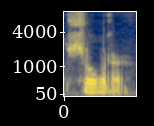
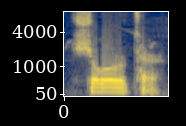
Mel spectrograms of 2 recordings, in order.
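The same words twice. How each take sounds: First: "shorter" with the T softened into a quick tap. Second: "Shorter" with a crisp, fully sounded T; clear T. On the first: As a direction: let the T in "shorter" almost melt into the R. Second variant introduced by "o. ("shorter" con la T suavizada, casi como una R) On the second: Teacher gives two alternative pronunciations. ("Shorter" pronunciado con la T bien marcada) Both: Shown as a demonstration.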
